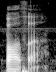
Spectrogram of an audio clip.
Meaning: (verb) 1. To annoy, to disturb, to irritate; to be troublesome to, to make trouble for 2. To annoy, to disturb, to irritate; to be troublesome to, to make trouble for.: Damn; curse
- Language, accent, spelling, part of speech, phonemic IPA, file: English, UK, bother, verb / noun / interjection, /ˈbɒðə(ɹ)/, En-uk-bother.ogg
